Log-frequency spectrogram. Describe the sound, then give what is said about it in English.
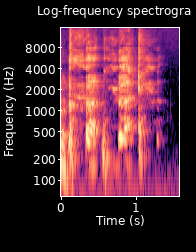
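A person acts out a fit of coughing: four or five harsh coughs in a quick, uneven series, trailing off into quiet at the end. “You hear coughing.”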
